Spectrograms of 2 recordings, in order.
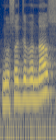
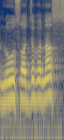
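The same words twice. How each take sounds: The two takes are said the same way.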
